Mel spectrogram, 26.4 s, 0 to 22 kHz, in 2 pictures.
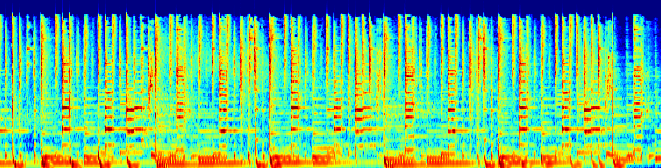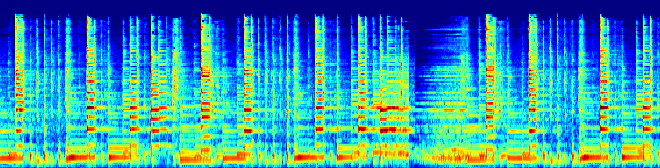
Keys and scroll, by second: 5.4 F1, 6.0 ctrl+a, 6.0 ctrl+e, 9.2 ctrl+a, 10.5 ctrl+a, 10.5 ctrl+e, 15.4 Delete, 16.0-16.9 typing, 19.0-21.6 typing, 19.0 Return, 22.7 space.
